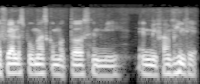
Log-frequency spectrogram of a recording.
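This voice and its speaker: A man's fairly low, dark, mellow voice in a Mexican accent, with a dry, close sound, no echo, and a quiet background. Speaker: musician and retro football shirt collector. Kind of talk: casual chat.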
